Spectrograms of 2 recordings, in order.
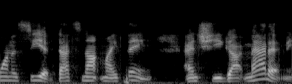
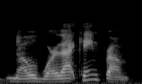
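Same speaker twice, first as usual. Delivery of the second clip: ordinary delivery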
